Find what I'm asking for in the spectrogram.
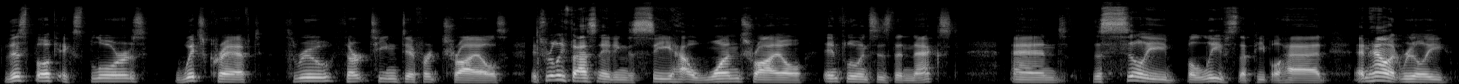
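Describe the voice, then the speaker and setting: A man's voice: medium pitch, animated, takes it slowly. Plainspoken man reviewing books. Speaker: host of a book review show. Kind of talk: casual scripted-outline book review to camera.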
